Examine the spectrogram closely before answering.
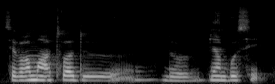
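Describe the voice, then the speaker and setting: A woman's voice: medium pitch, little pitch movement, a little slow, darkish tone. A young woman from Lebanon answering interview questions as a doctoral student, hesitant with many fillers and modest in tone.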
